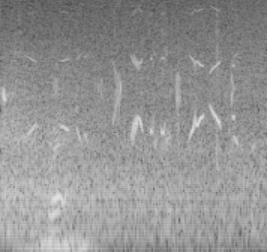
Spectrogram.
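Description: A quick scatter of short, high, bird-like chirps and squeaks, most of them in the second half, over a low steady background hiss.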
